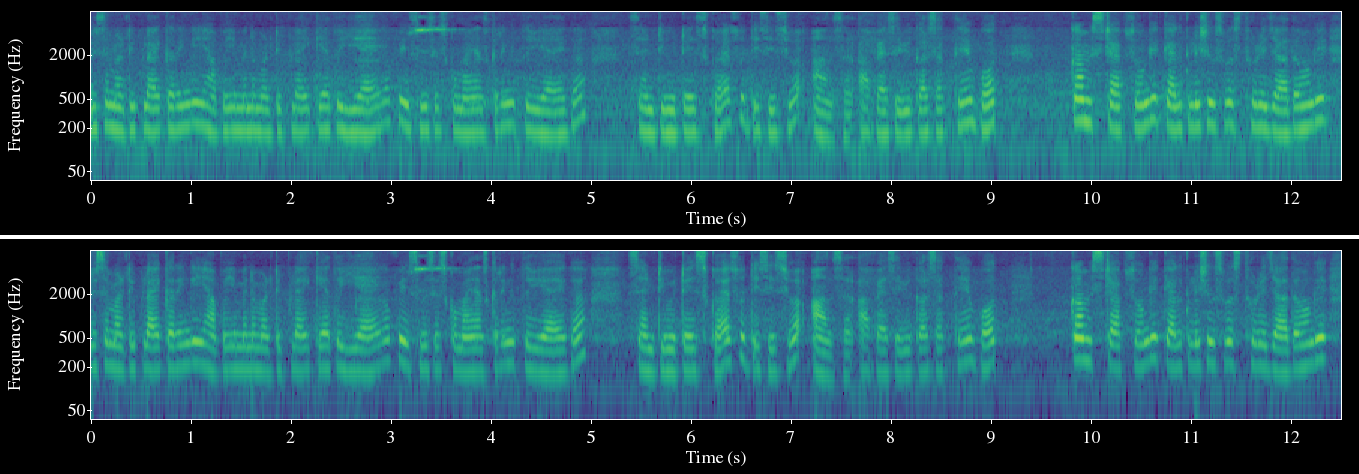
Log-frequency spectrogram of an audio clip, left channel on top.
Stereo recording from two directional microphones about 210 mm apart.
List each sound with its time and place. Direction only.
0.0 s speech: 40° right (ahead or behind)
